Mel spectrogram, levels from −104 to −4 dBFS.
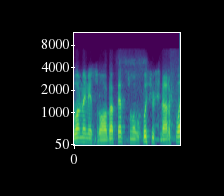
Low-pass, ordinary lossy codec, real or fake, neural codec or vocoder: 7.2 kHz; MP3, 96 kbps; fake; codec, 16 kHz, 1 kbps, X-Codec, HuBERT features, trained on balanced general audio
